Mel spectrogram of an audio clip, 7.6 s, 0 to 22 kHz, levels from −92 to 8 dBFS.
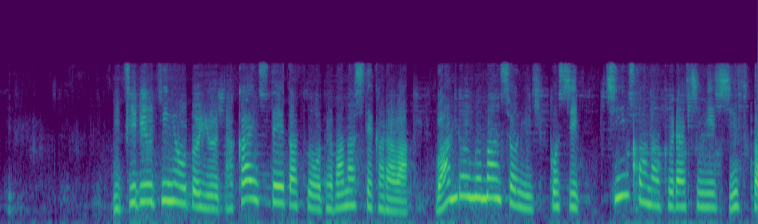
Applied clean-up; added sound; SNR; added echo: neural separator model SepFormer DNS4.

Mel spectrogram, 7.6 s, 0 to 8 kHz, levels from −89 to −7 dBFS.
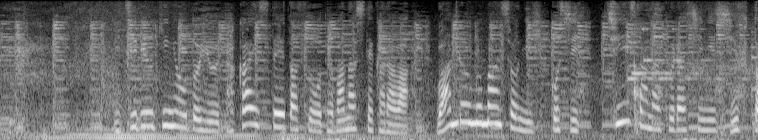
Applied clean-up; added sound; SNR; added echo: none; Mechanisms / Bicycle; 10 dB; none.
